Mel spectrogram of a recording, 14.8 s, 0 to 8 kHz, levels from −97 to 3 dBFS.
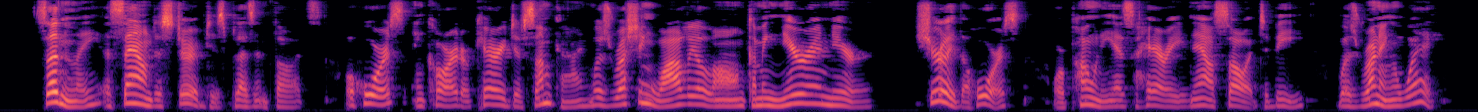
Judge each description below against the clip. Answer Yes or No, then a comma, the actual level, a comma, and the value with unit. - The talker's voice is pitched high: No, medium, 175 Hz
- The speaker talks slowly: No, average, 160 wpm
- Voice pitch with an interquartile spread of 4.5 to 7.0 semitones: Yes, average, 4.8 semitones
